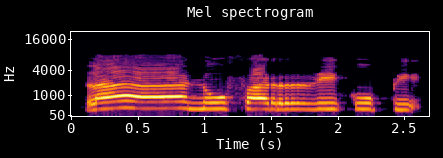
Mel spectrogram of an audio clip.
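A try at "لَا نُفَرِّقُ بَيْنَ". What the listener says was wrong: baina. La nufarriku bina. Baina bukan bina. Baina lin ya.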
